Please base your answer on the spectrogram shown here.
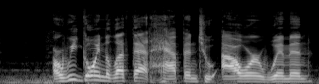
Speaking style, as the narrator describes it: Addressing the crowd, he screamed

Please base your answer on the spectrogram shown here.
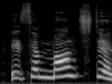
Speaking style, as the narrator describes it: they cried

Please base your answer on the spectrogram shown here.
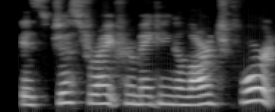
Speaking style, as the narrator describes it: exclaimed Danny Rugg

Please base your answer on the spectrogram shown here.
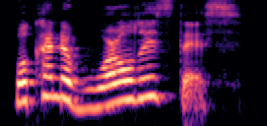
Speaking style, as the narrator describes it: Thomas McCormick, Mabel's husband and grandfather to Leslie, began weeping and yelled

